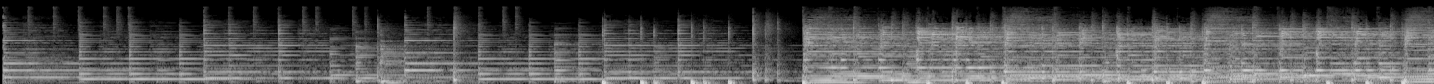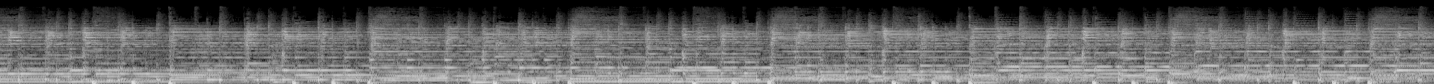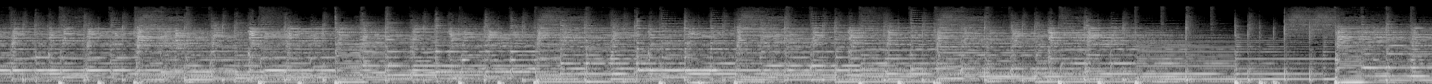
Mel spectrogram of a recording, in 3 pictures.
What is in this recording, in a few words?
Piano Waves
